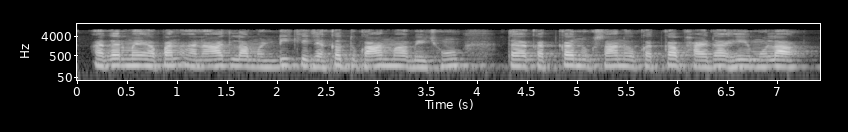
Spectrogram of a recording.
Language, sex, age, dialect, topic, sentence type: Chhattisgarhi, male, 18-24, Central, agriculture, question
